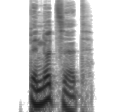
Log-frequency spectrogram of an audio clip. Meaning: second-person plural subjunctive I of benutzen
- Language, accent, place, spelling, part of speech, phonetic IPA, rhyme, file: German, Germany, Berlin, benutzet, verb, [bəˈnʊt͡sət], -ʊt͡sət, De-benutzet.ogg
